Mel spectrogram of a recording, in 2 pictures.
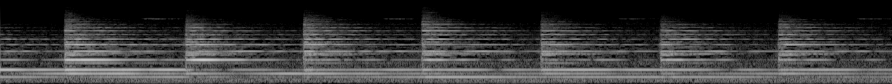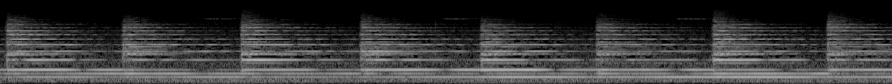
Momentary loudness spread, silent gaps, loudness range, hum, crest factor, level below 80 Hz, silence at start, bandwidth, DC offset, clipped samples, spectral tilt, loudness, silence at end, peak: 10 LU; none; 5 LU; none; 18 dB; -66 dBFS; 0 s; 15 kHz; under 0.1%; under 0.1%; -2.5 dB/octave; -22 LUFS; 0 s; -4 dBFS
